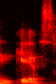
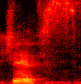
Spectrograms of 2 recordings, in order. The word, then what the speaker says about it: GIF: lot of these gifs i always say gifts but i'll say it right gifs on twitter and everything so yeah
